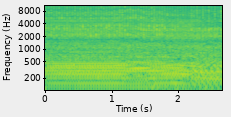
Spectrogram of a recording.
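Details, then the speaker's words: Atco Balmoral 20-inch mower with Tecumseh engine, bought as spares/repair (starts but dies), carburetor cleaned, just started on choke; idle pitch sagging and picking back up, slight hunting, owner suspects a leaner mixture and plans carburetor tuning. "cylinder oh yeah right i have a little tiny bit of hunting there"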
